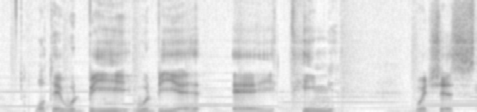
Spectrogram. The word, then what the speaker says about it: ting: It's supposed to be ting, which by the way is spelled just T-I-N-G, so that's not even the thing.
